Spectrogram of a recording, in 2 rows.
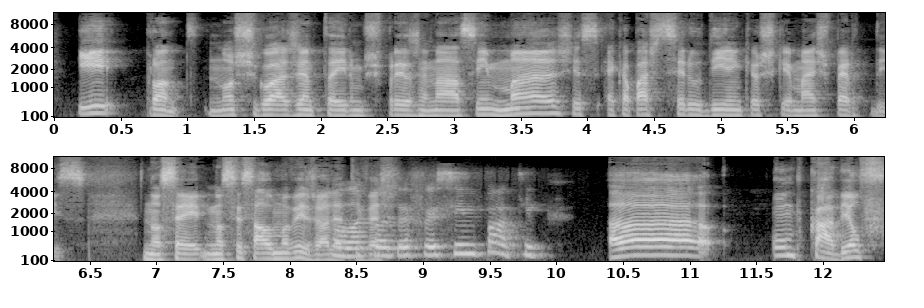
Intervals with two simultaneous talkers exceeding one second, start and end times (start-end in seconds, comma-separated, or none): none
